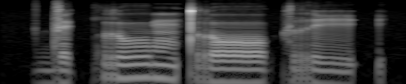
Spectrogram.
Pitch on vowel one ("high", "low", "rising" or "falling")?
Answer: low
